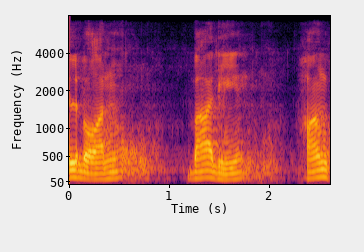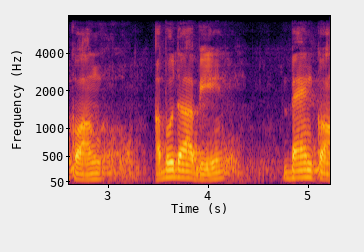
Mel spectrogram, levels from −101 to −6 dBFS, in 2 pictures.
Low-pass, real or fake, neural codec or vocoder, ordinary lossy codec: 7.2 kHz; fake; codec, 16 kHz, 4.8 kbps, FACodec; none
